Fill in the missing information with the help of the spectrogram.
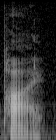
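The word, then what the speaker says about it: Kpai: I lived in a village called Pai. Pai is spelled K-P-A-I.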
